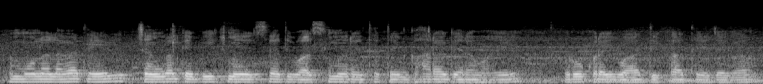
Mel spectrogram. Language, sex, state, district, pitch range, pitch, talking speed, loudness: Hindi, male, Chhattisgarh, Bilaspur, 110-125 Hz, 120 Hz, 165 wpm, -15 LUFS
